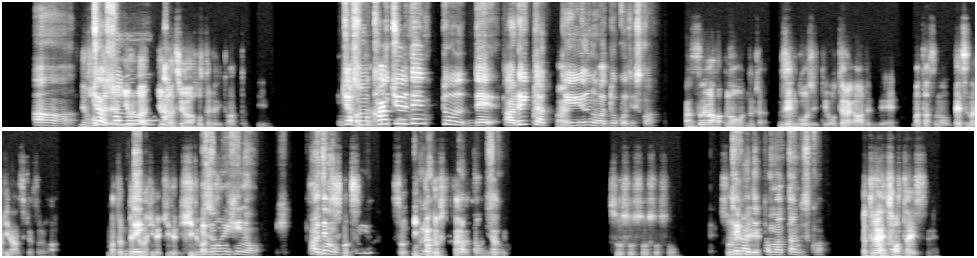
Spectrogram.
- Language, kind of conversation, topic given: Japanese, podcast, 修学旅行で一番心に残っている思い出は何ですか？
- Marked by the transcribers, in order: none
